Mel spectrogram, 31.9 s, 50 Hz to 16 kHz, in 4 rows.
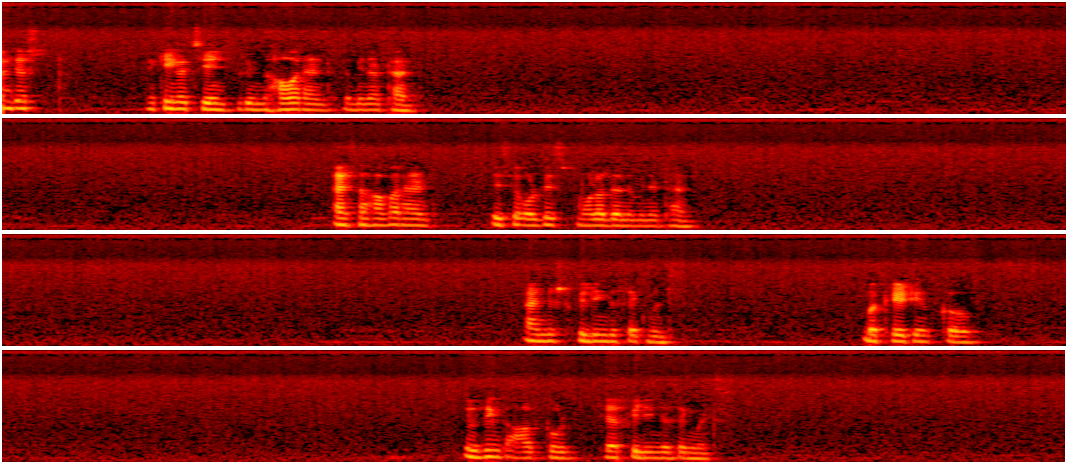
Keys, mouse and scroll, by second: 3.5 click, 3.6 space, 4.3 scroll up 1, 5.1 a, 5.6 click, 8.6 space, 12.2 click, 14.4 f, 15.8 click, 16.8 space, 17.3 scroll up 1, 21.1 a, 21.9 click, 23.4 space, 24.2 a, 24.6 click, 27.8 click, 28.0 space, 28.3 scroll down 1, 29.7 e, 29.9 click, 30.8 space, 31.0 click, 31.7 scroll down 1.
